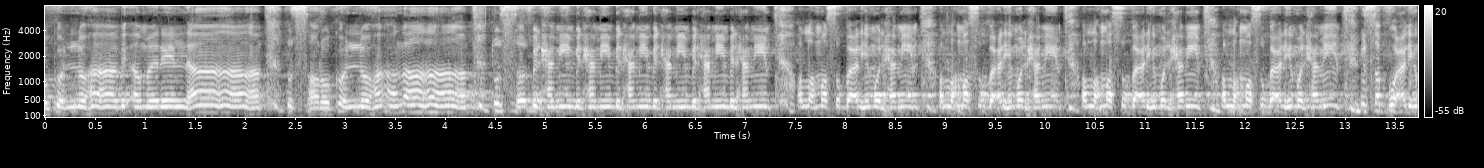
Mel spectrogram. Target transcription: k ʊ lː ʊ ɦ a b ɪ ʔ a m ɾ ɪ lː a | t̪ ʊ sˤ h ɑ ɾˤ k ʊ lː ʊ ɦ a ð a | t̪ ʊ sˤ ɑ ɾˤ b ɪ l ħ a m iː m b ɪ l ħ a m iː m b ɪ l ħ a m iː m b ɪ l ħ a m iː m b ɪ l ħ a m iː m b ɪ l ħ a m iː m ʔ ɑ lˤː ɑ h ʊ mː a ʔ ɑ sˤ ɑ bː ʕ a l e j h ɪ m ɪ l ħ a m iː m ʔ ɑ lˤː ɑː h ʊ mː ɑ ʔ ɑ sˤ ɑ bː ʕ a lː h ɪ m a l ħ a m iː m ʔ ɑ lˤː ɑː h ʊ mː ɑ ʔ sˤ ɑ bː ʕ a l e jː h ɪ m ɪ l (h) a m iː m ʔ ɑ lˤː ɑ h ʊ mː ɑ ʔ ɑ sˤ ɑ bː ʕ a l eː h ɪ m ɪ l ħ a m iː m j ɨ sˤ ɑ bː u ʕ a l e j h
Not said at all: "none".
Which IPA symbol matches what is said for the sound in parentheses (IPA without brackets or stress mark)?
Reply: ħ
